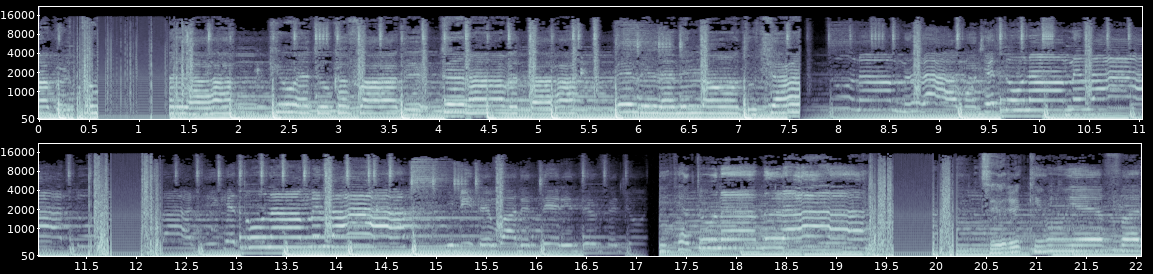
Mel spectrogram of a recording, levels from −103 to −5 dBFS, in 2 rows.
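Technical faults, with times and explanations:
0.34–1.45 s, 11.53–12.26 s and 19.33–20.21 s, intermittent contact: a loose plug or cable keeps letting go, so the sound drops out for about 0.72 s, 0.30 s and 0.40 s, with crackle at each break and a faint hiss filling the gap while the line's open.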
